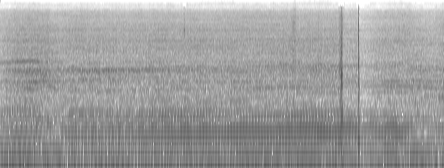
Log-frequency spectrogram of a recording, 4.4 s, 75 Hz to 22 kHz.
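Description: A CFMoto Ibex 450 motorcycle cruises on the interstate at about 70 mph and 6,000 RPM, its engine droning at a steady pitch under constant wind rush, close and even throughout.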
